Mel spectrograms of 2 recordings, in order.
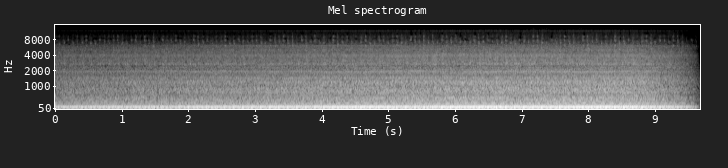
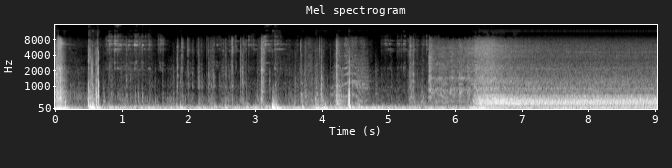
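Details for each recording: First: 22-year-old car with about 100,000 miles on its never-replaced serpentine belt: petrol engine idling with a low, steady squeak pulsing about four times a second, quieted by water spray, louder when driving; worn drive belt. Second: Car engine after serpentine belt replacement for a low-pitched squeak: keys rattle, engine starts and settles to a smooth steady idle with no belt squeal.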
